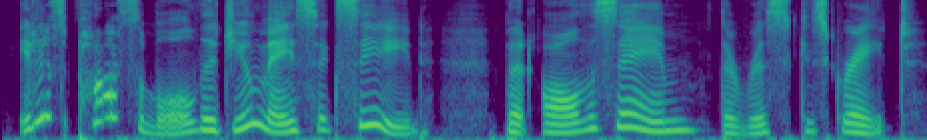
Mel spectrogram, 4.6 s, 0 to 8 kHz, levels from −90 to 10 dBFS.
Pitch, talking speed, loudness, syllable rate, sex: 215 Hz, 195 wpm, -19 LUFS, 4.6 syllables/s, female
